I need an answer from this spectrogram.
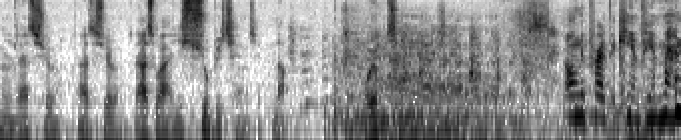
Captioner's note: audience laughing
